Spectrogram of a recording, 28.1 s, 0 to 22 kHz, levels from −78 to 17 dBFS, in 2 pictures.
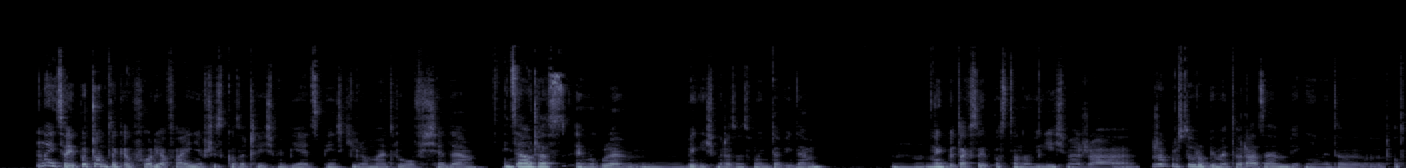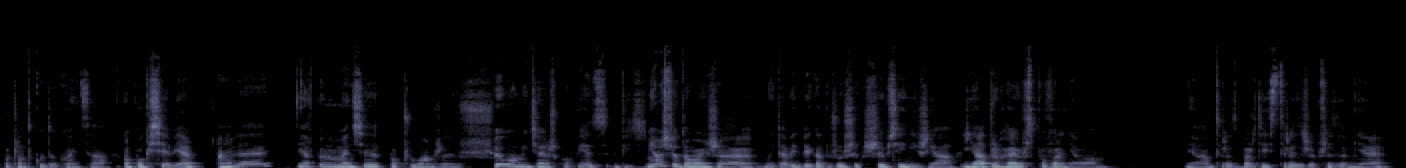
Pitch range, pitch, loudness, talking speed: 200-225 Hz, 215 Hz, -31 LUFS, 160 wpm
